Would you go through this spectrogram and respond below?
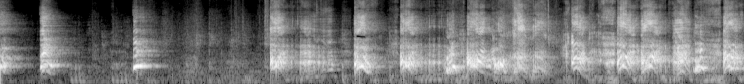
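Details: Chow Chow giving two spaced single barks, then breaking into a fast, continuous run of rough barks at over two per second until the end.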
